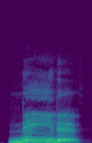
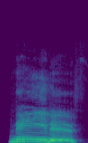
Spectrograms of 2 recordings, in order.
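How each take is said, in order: The two takes are said the same way.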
